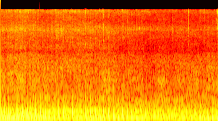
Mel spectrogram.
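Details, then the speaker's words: Yamaha Aerox engine, crankshaft turned slowly by hand with the camshaft in neutral and rocker arms idle, gives slow hollow clunks on each turn under roadside traffic noise; worn con rod and crankshaft bearing knock. "Kita putar seperti ini. Bisa teman-teman dengarkan di sana ada suara klok klok klok klok klok klok klok klok klok klok klok ya. Itu saat putaran rendah, diputar menggunakan tangan."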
